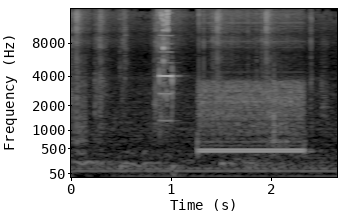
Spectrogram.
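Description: Telephone call to the police in the game Twelve Minutes: a brief handset click, then a steady, clear dial tone lasting about a second over a low background hum, close and moderately loud.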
